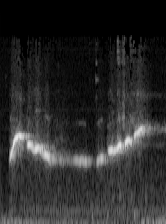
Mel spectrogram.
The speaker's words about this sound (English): Who can whistle? Who can whistle here? Who's a good whistler?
